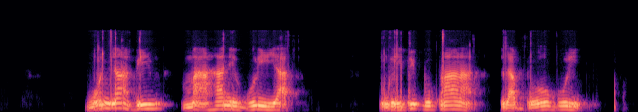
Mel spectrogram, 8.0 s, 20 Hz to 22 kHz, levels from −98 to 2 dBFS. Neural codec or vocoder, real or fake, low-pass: codec, 16 kHz, 4.8 kbps, FACodec; fake; 7.2 kHz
